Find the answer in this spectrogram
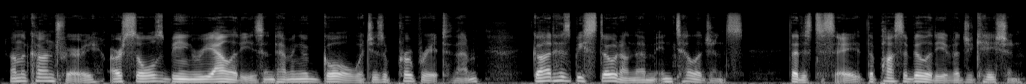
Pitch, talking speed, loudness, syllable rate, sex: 110 Hz, 175 wpm, -20 LUFS, 5.7 syllables/s, male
